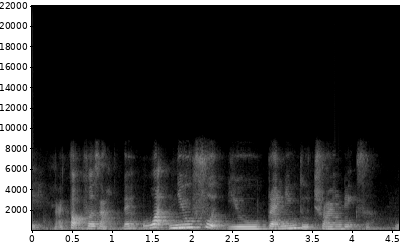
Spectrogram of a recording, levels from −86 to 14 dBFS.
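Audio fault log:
2.85–2.93 s, short concealed packet loss: A brief smear lasting a few hundredths of a second, where the sound seems to hang and waver before picking up again. Two losses of about 20 ms sit back to back, so roughly 40 ms of the call arrived too late. The receiver covered the gap by extending the preceding sound, voiced parts from their pitch and unvoiced parts as shaped noise, then faded back into the real signal.
3.73–3.96 s, repeated packet loss (robotic sound): A choppy stutter across about a quarter of a second, with fragments of the sound missing. Six separate losses, the longest 21 ms, remove about 120 ms in total, so close to half of this stretch is synthetic fill rather than received audio. Each hole is bridged by continuing the last sound, and the next one arrives almost at once, giving the choppy texture.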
